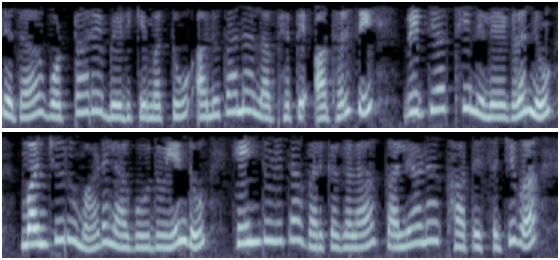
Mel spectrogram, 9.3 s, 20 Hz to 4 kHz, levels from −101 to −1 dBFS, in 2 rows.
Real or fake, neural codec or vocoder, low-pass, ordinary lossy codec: real; none; 3.6 kHz; none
